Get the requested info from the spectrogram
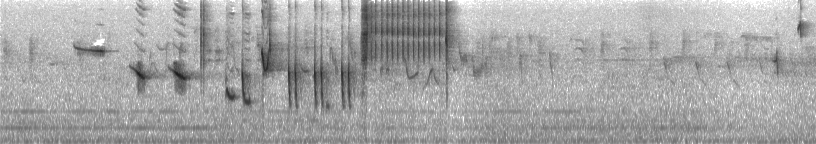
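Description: Songbird calling: a run of quick chirps and down-slurred whistles with a buzzy trill in the middle, then a pause and a few more chirps near the end.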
